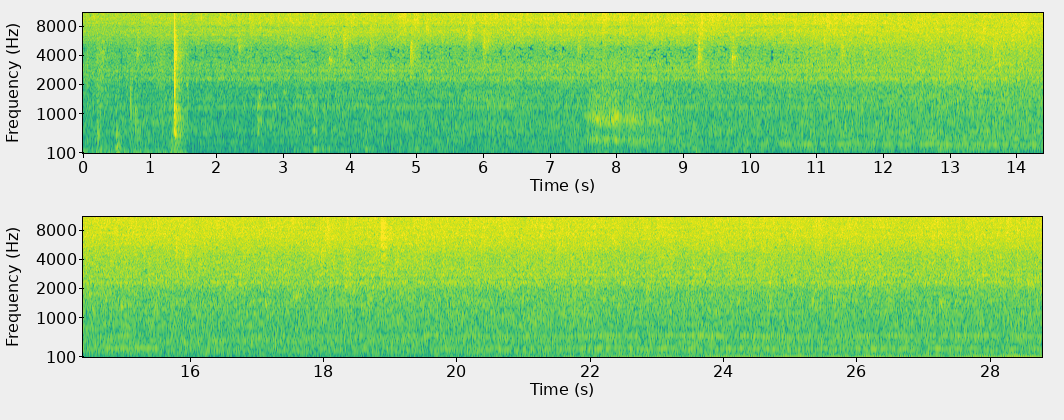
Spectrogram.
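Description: Water running steadily from a bathtub tap, a hiss that slowly grows louder. There is one sharp click about a second and a half in, and a low rumble builds up past the middle.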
